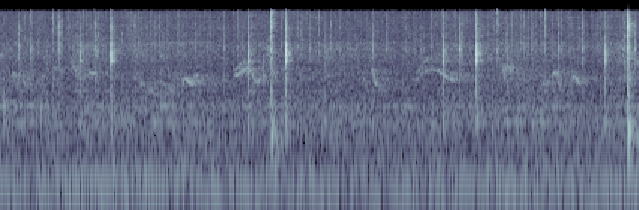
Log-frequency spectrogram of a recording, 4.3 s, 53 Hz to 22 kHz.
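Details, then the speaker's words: Mountain bike rear wheel pedaled after a crash: sharp light click about every 1.2 seconds, once per wheel turn, even when coasting, from a bent rear disc brake rotor; fix is truing the rotor. "you hear that it goes click click click click click click okay so that's that clicking noise that you hear and again this happens even if you're not petting"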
